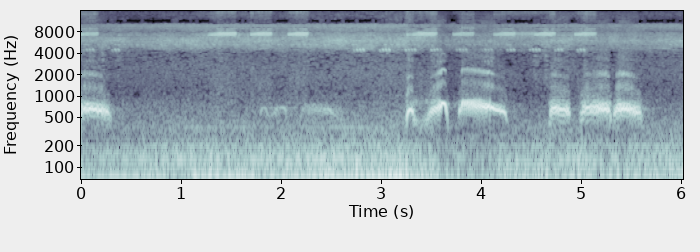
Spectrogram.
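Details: Spotted dove in tekukur gagap rapat selang nguku style, with short clipped coos and a longer drawn coo amid background noise and a steady high insect hum.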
